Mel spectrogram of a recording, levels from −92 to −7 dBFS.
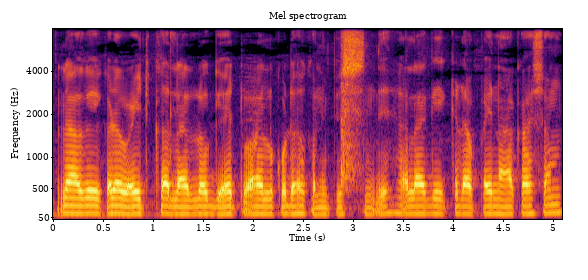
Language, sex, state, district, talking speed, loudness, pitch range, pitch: Telugu, male, Andhra Pradesh, Sri Satya Sai, 140 wpm, -15 LUFS, 110-115 Hz, 115 Hz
